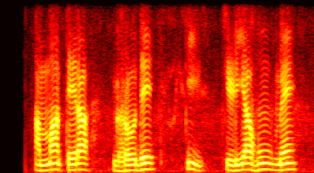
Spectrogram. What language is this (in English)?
Hindi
